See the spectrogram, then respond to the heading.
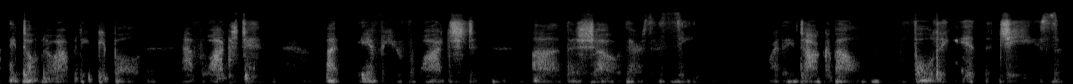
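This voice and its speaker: A woman's voice: sharp tone, no room sound, rough recording. A woman who has lost her voice, whispering breathily close to a microphone as a teacher presenting a conference session, chatty and self-deprecating. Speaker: staff development teacher presenting.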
